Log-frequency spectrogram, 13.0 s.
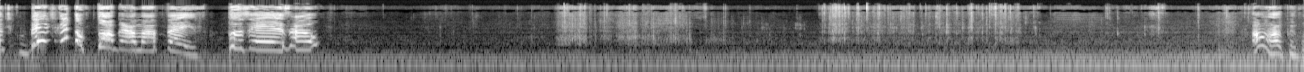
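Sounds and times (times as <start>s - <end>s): car interior hum: 0.0s - 13.0s
chewing sandwich: 4.3s - 12.1s.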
